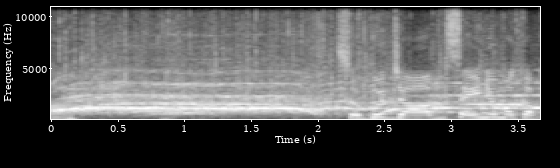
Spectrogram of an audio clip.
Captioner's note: audience cheering, clapping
